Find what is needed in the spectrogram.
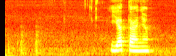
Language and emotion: Russian, neutral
